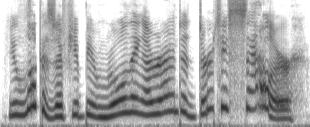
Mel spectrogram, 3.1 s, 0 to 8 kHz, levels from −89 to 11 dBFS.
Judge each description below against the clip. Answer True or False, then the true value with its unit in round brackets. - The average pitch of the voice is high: True (320 Hz)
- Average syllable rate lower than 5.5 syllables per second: True (5.1 syllables/s)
